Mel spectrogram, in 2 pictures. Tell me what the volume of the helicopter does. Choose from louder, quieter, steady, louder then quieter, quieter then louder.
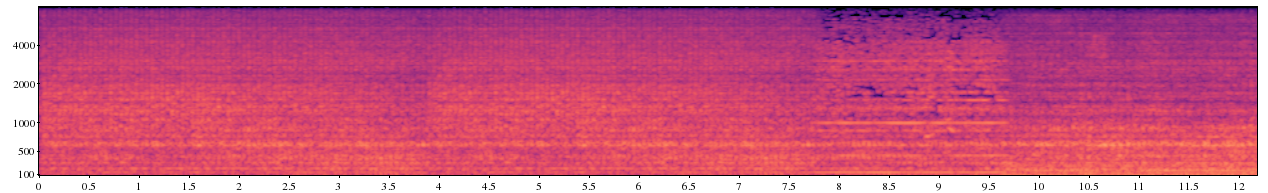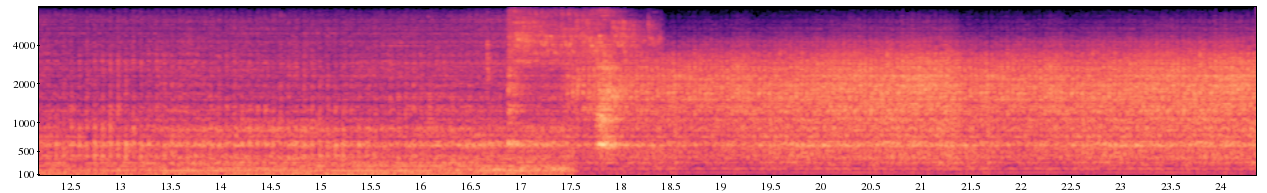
louder.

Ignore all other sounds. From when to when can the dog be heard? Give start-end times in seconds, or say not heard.
16.9-18.4.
